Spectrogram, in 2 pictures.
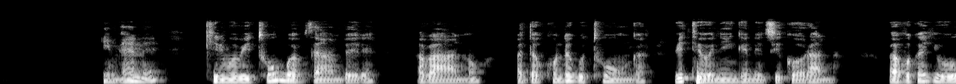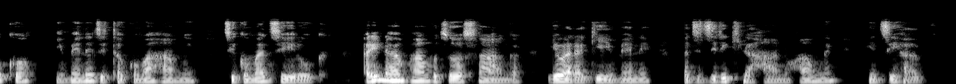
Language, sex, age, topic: Rundi, male, 18-24, agriculture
